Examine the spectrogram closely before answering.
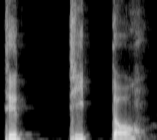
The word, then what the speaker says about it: tyttö: So tyttö, the way they pronounce it, sounds kind of similar to tётя, which is Russian for like just I guess woman.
